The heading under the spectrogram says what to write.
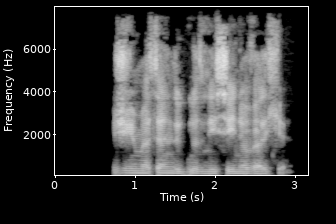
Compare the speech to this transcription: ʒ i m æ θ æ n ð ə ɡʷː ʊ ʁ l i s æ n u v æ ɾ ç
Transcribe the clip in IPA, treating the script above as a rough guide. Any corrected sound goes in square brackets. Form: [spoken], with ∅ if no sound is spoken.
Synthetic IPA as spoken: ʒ i m æ θ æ n ð ə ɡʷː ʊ [ð] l i s [i] n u v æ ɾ ç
